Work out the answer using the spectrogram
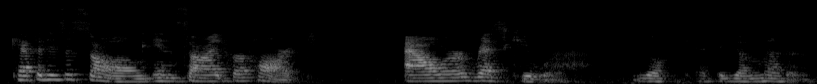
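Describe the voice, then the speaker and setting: Sitting low, a woman reads a picture book aloud to preschoolers in a teacherly, expressive way, speaking directly to the young listeners. She goes slowly and deliberately, pausing to ask them questions, and the distant microphone picks up a roomy echo.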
